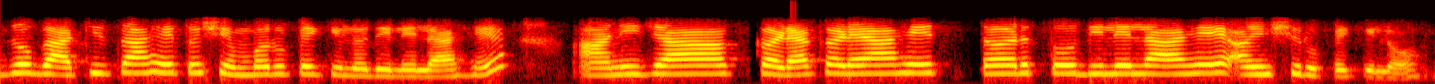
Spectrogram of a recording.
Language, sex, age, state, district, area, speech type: Marathi, female, 18-30, Maharashtra, Akola, urban, conversation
